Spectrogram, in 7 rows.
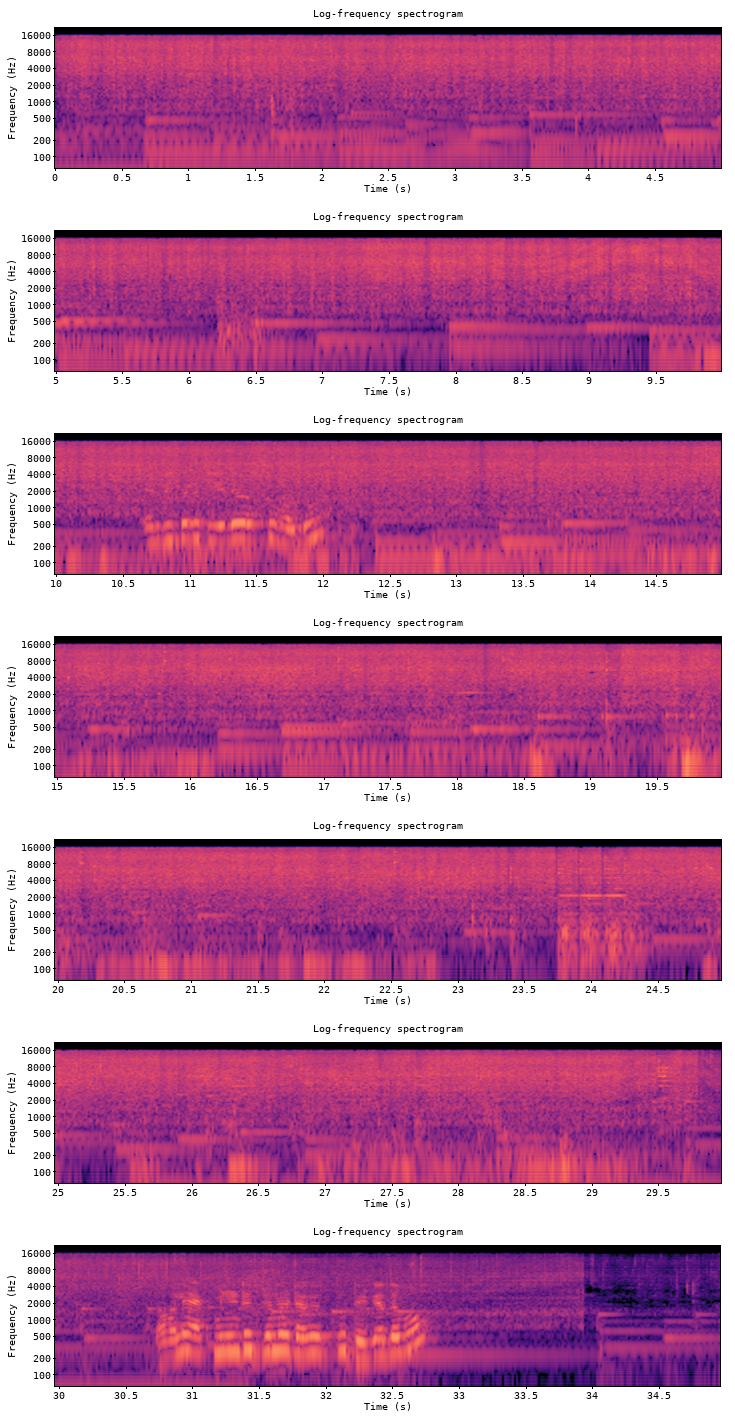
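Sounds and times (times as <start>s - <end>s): soft background music: 0.0s - 34.9s
vegetables sizzling in oil: 0.0s - 34.9s
metal spatula scraping pan: 14.8s - 30.0s.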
